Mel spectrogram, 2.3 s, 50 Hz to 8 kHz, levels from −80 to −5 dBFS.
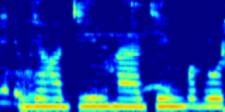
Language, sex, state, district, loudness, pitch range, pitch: Hindi, female, Bihar, Purnia, -30 LUFS, 205-215 Hz, 210 Hz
